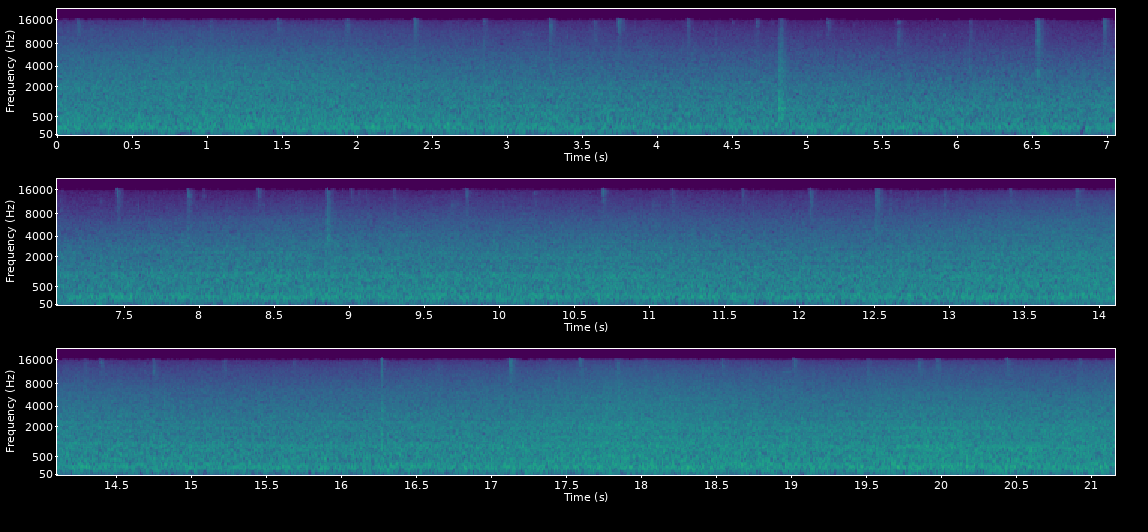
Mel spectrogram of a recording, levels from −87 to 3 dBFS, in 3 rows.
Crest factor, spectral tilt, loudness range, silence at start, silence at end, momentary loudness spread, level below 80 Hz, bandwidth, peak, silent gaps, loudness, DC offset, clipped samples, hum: 18 dB; -3 dB/octave; 6 LU; 0 s; 0 s; 7 LU; -62 dBFS; 16.5 kHz; -16 dBFS; none; -33 LUFS; under 0.1%; under 0.1%; none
